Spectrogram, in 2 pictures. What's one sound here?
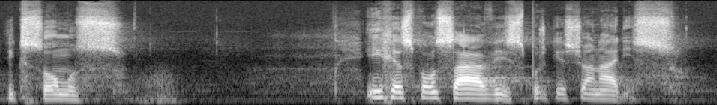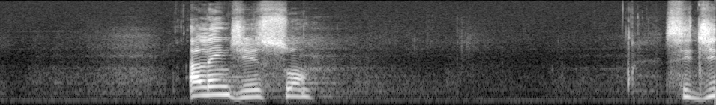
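A woman speaks into a microphone in bursts, heard through loudspeakers in a large hall.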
